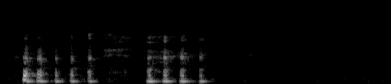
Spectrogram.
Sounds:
Laughter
